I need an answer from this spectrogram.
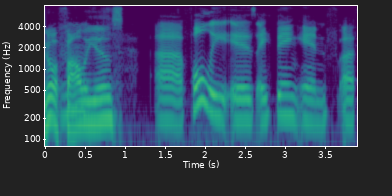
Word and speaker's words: foley: know if it's cell to say no is foley how do you spell that f-o-l-e-y yes okay no this is folly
